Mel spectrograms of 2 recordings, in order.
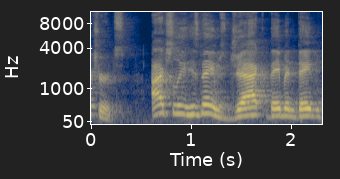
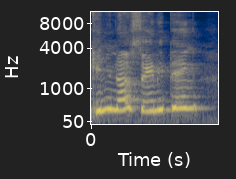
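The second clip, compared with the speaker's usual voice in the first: very high-pitched, desperate, pleading tone; 11 semitones higher, 3 dB louder than usual. Retelling how a woman asked not to be told on: imitating someone begging. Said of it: "She's begging me, begging me".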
